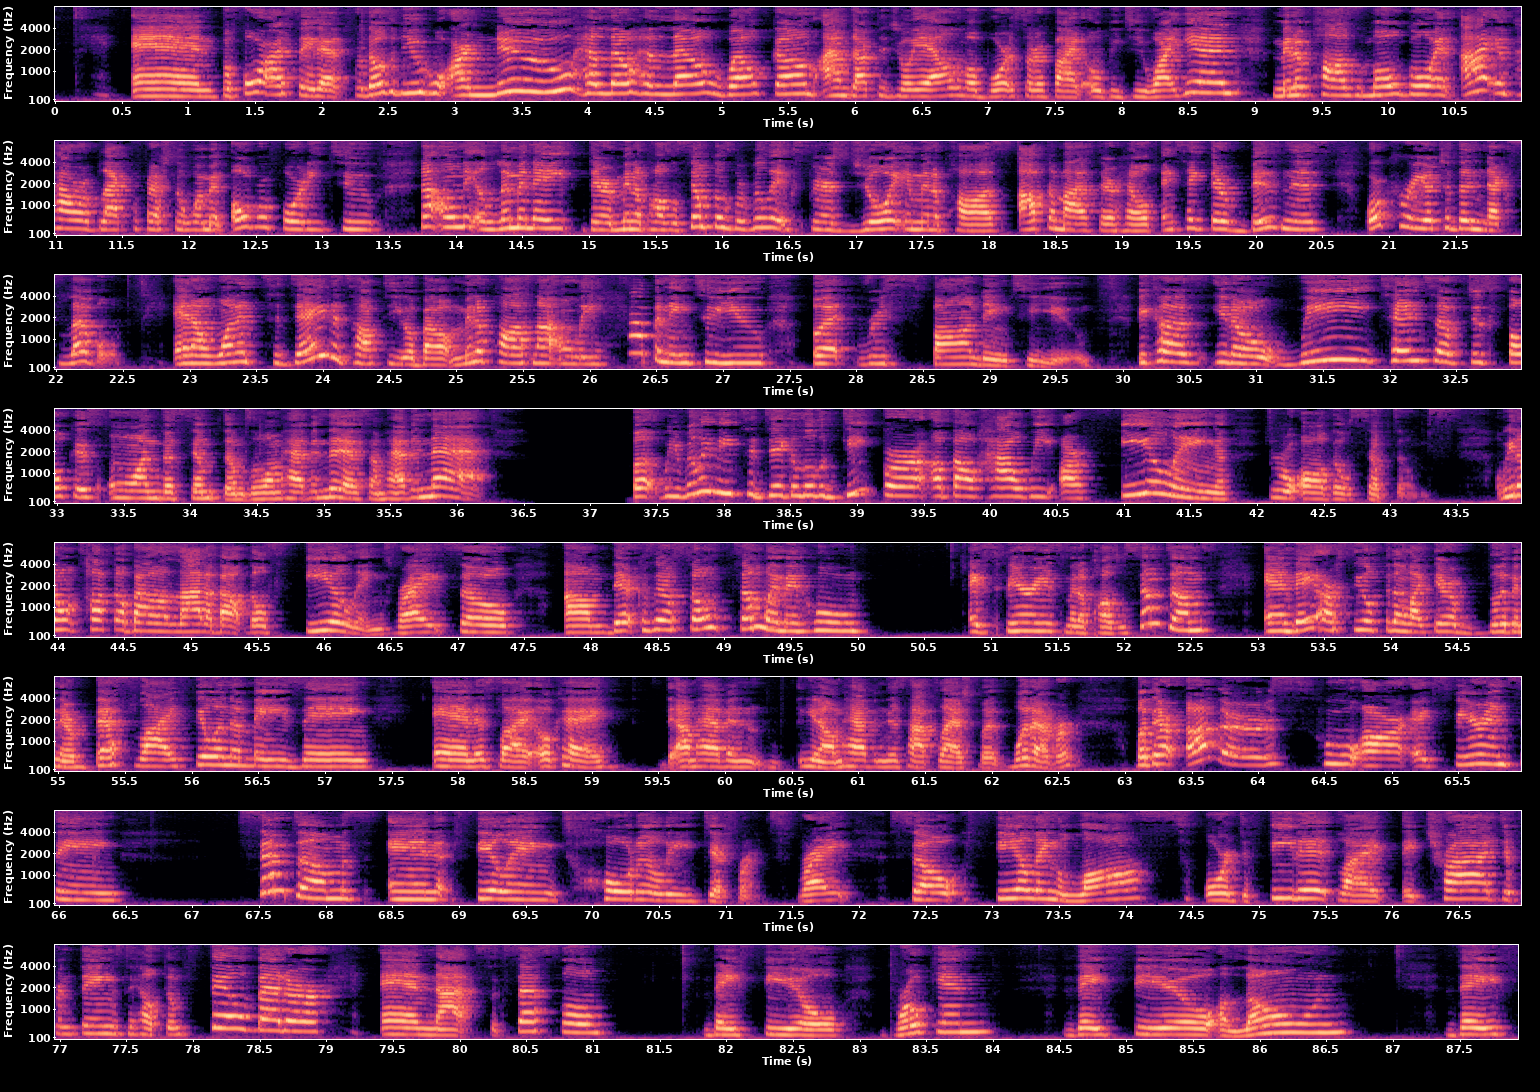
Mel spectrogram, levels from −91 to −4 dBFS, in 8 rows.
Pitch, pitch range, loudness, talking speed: 240 Hz, 205-275 Hz, -18 LUFS, 140 wpm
